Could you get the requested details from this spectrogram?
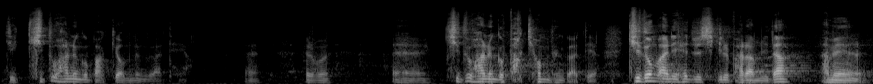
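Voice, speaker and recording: A male pastor preaching a sermon in a church, his voice slightly hoarse, moving from quiet asides to loud, heartfelt pleading. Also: lowish voice, animated, a little fast. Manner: emotional, swings from soft asides to loud fervent preaching. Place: church sanctuary. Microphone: handheld or stand mic.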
